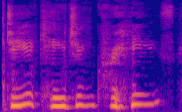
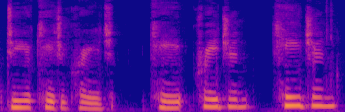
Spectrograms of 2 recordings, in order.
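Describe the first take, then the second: First: "Cajun craze" said clearly, louder and higher, with a laugh; amused, emphatic second go at "Cajun craze"; tongue-twister retry. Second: Stumbling through "Cajun craze" like a tongue-twister; tongue-tied stumble. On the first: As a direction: punch out "Cajun craze" after tripping on it. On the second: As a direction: trip over "Cajun craze", restarting the word "Cajun". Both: Real, not acted. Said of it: "say that five times fast".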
